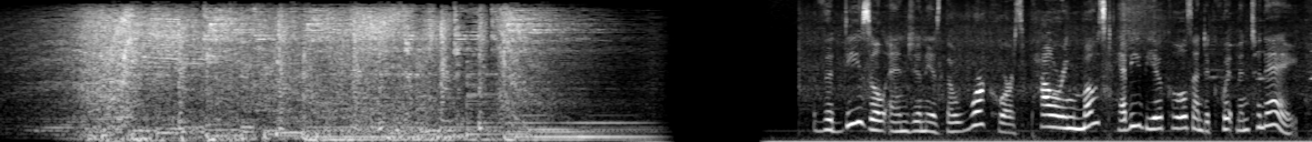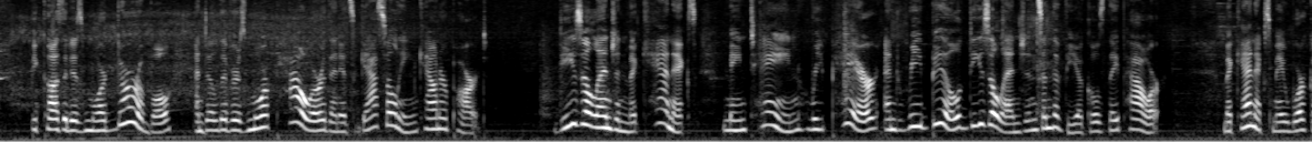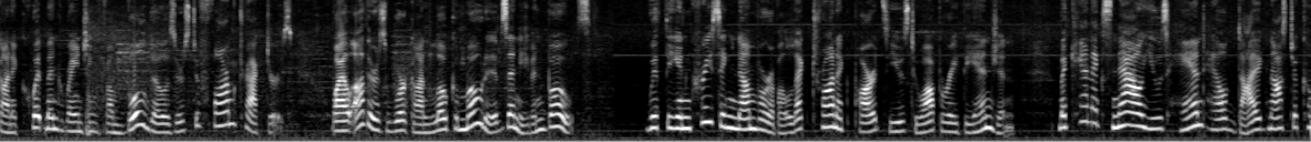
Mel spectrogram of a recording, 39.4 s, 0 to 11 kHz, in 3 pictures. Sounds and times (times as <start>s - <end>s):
Speech: 8.2s - 18.0s, 18.7s - 24.8s, 25.4s - 39.3s.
